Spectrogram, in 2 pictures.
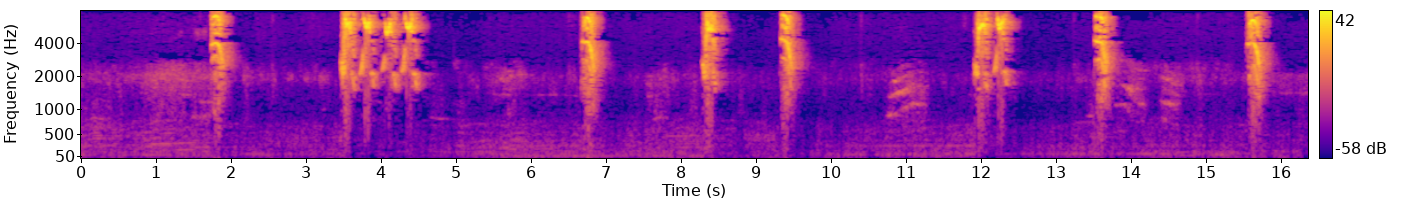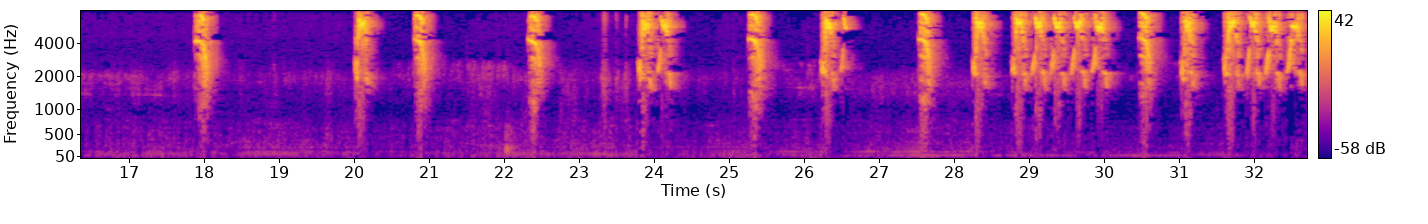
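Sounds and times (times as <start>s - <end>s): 
low background hum: 0.0s - 32.7s
Oriental magpie-robin scratchy calls: 1.7s - 2.1s, 3.5s - 4.7s, 6.7s - 7.0s, 8.3s - 8.6s, 11.9s - 12.5s, 15.6s - 16.0s, 17.9s - 18.2s, 20.0s - 21.1s, 23.8s - 24.4s, 26.2s - 26.7s, 27.5s - 32.7s.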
